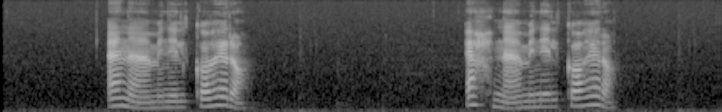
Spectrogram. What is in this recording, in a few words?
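Egyptian I'm from, arabic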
